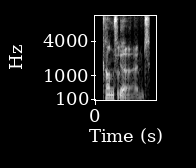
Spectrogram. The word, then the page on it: confluent: British English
